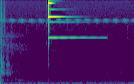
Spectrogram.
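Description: A single bright notification ding from a laptop, a little under a second in, ringing out and fading within a second: the alert of an incoming match on a dating site.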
